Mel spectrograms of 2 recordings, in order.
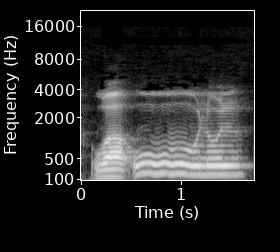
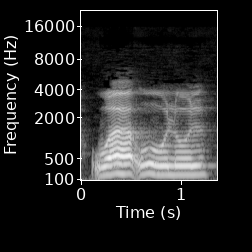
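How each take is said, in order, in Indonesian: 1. Waw yang tertulis dibunyikan, sehingga vokalnya panjang. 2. Waw yang tertulis tidak dibunyikan, vokalnya pendek. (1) "Jangan pula di sini kita baca wa ulul, salah" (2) "Dia kena baca wa ulul. Jadi seakan-akan waw itu tidak ada"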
